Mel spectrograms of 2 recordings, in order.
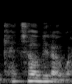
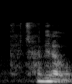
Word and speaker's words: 케첩: 그래서 우리의 일본어 발음에 영향을 받은 거, 우리는 분명히 케첩이라고 할 수 있음에도 불구하고 케찹이라고 발음하는 사람이 많이 있다는 얘기예요. 발음을 아 발음으로 표기하는 이 원리가 우리는 어라고 할 수 있음에도 아라고 발음하는 이 원리가 우리가 만든 걸까요?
